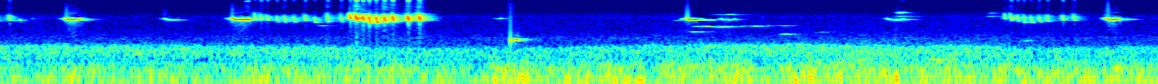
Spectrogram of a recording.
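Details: {'text': 'Pied Triller, one of four captive pet birds, in a selected training recording. Sharp high whistled notes come singly, with a short buzzy trilled burst near two seconds, over a steady low background murmur.'}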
